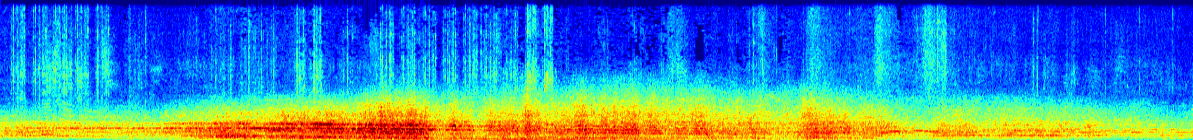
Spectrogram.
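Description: A propeller plane drones overhead, growing into a loud roar that drops in pitch as it passes.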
